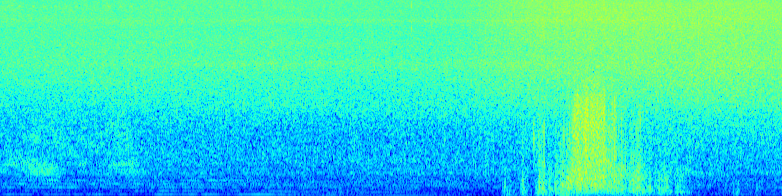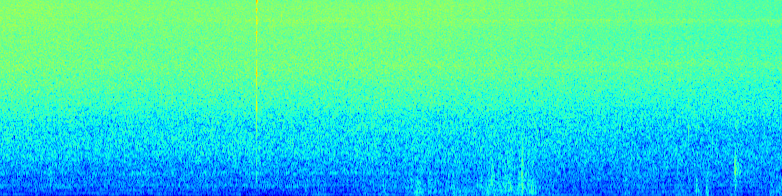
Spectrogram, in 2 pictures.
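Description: Steady outdoor noise with rustling on a handheld camera's microphone. About a third of the way in, a louder rushing noise swells for a few seconds and fades, and a single click comes later.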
